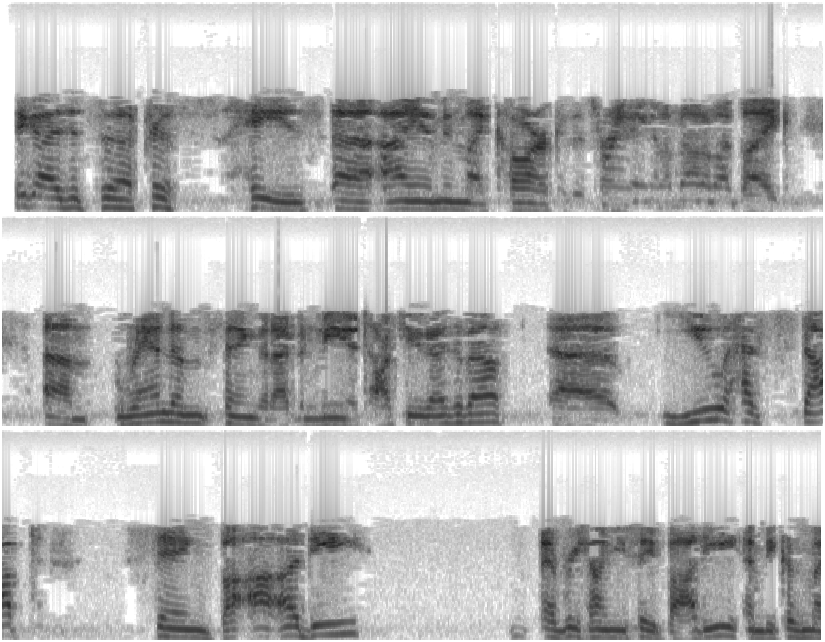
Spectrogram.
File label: leaving voicemail not saying baahdy instead of body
